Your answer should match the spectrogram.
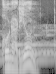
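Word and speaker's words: kunarion (κυνάριον): Y aparte, el diminutivo usado a continuación, perrillo, que en griego se pronuncia kunarion, la cual hace referencia a un cachorro, lo que podría ser una mascota, que es como ella lo entendió.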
